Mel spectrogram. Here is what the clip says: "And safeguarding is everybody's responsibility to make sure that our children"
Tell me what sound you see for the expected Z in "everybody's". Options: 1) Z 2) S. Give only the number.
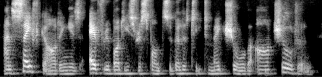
1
